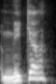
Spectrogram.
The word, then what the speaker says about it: Mika: We've got an early one for Mika. Rhymes with Sneaker.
